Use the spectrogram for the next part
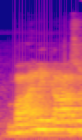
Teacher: इस सा के पहले ए आया है तो मूर्धन्य सा हुआ, और इस सा के पहले ये जो बालिकास में सा है इसके पहले का में आ की मात्रा लगी है, और जब आ की मात्रा लगी है तो फिर उस दंती सा को मूर्धन्य सा नहीं करेंगे, क्योंकि इन प्रत्याहार में ये आ नहीं आता है।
